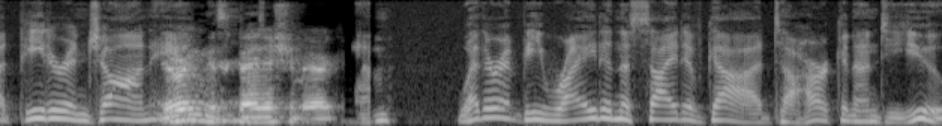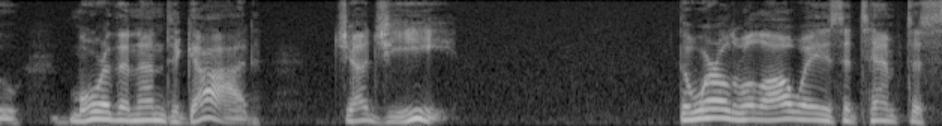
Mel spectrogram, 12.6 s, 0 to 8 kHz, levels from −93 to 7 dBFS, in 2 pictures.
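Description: From 1.31 s to 2.53 s, the speech is pushed down in level. The deepest drop is around 40 dB, and roughly a second of that span is affected. This is speech suppressed in double talk. The likely cause is an echo canceller that heard far-side sound on the loudspeaker while this side was talking. It could not tell the talker from the echo, so it turned both down. The band stops at 8 kHz, as expected from call microphone processing.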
